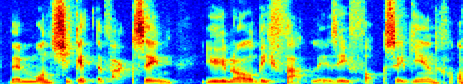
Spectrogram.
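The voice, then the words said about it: Put-on accent. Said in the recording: “Don't know what accent I was doing there.”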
